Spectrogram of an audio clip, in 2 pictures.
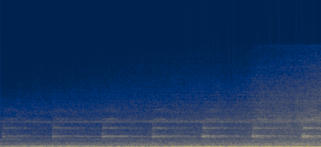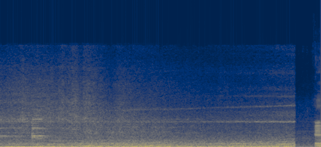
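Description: A Metrolink commuter train rumbles past close by with a steady, loud roar. Repeated tones chime early on, and a brief clunk comes near the end.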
